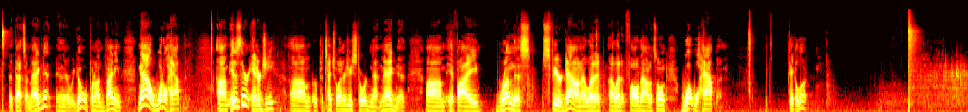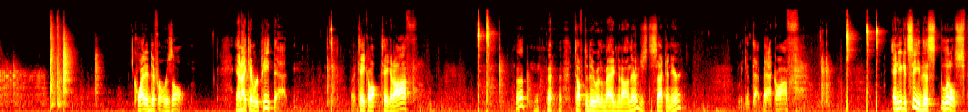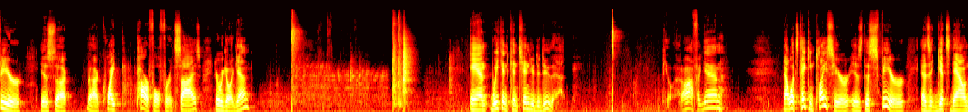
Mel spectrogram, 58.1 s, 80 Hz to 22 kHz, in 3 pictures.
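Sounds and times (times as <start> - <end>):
sharp metallic clacks of balls: 0.0 - 0.3, 18.2 - 19.4, 28.9 - 29.5, 35.8 - 37.2, 44.5 - 45.8, 50.9 - 51.3
steel ball rolling on rail: 18.2 - 20.5, 44.5 - 46.6.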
